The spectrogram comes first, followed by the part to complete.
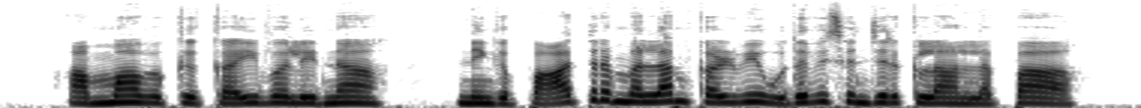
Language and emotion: Tamil, sad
